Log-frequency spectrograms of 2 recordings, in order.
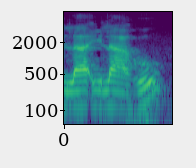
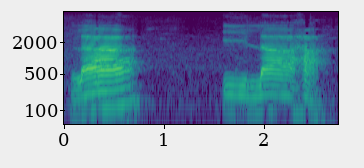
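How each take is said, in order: First: The last word ends in a 'u' vowel. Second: The last word ends in an 'a' vowel. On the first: Other gods are still believed in. The speaker calls it wrong. "la ilahu baris depan" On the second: No other god exists at all. The speaker calls it right. "Ha tu baris atas"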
